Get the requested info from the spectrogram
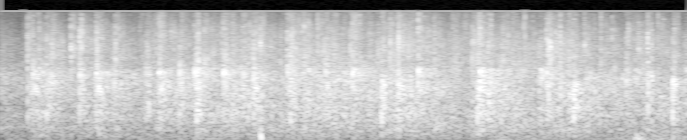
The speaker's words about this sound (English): Come on, clap like you mean it or don't clap at all. There you go.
